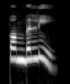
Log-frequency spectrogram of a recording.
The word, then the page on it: pembeli: Indonesian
